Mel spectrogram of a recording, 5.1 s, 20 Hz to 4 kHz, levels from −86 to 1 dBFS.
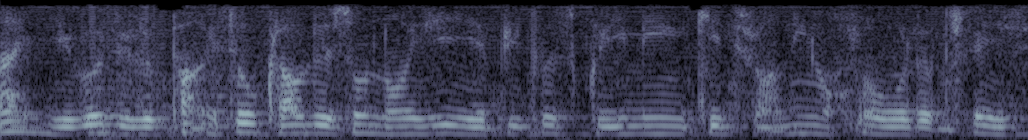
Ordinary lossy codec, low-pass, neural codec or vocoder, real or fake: MP3, 24 kbps; 3.6 kHz; none; real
